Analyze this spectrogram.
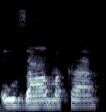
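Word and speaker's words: Uzoamaka: She kind of like dragged it out. It wasn't like Uzamaka. Like you don't want to sound like you're trying to phonetically pronounce it. So you want to get into it the way that they pronounce it.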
